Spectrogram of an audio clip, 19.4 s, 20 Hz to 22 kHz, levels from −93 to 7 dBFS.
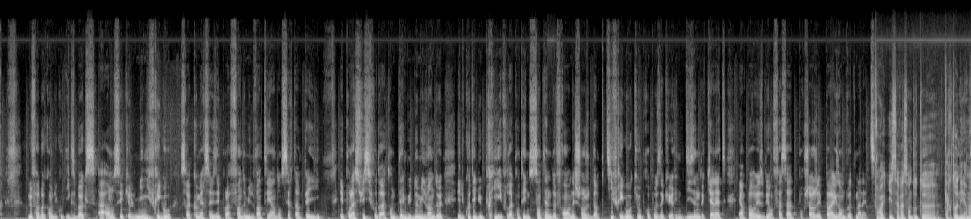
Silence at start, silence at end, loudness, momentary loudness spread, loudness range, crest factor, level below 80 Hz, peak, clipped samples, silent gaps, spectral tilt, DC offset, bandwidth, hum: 0 s; 0 s; -18 LUFS; 5 LU; 1 LU; 14 dB; -44 dBFS; -4 dBFS; under 0.1%; none; -4.5 dB/octave; under 0.1%; 20 kHz; none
